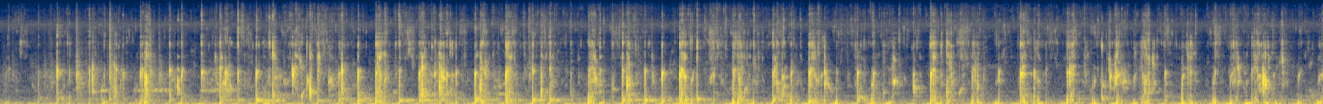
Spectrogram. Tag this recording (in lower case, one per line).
liquid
